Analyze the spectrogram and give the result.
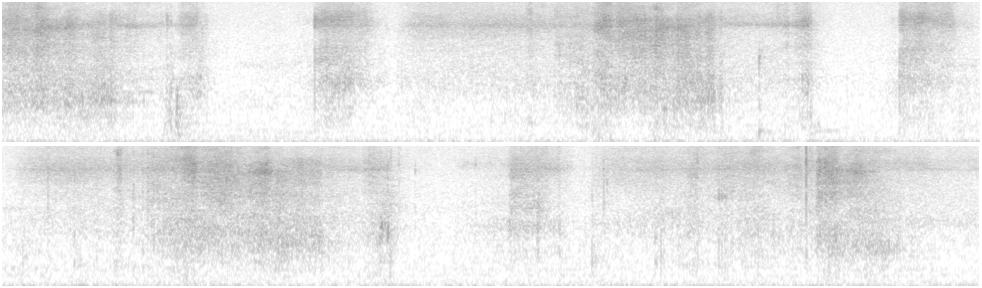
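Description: Fingertips and nails rub and scratch across the paper pages of an open hardback book. Bright, dry scratching swells come and go in short strokes over a steady, quiet low hum.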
